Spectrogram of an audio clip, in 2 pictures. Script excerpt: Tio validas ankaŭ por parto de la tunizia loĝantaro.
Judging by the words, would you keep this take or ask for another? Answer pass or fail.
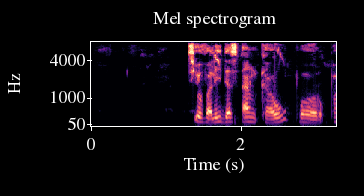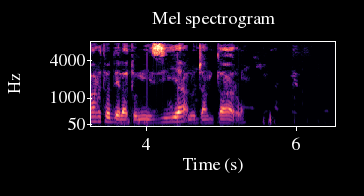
pass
